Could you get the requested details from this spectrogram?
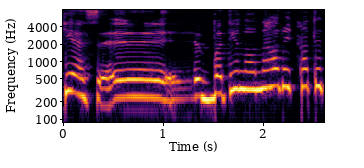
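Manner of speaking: put-on shrill scolding mother with heavy accent; Eastern European mom. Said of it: "That's the accent".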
